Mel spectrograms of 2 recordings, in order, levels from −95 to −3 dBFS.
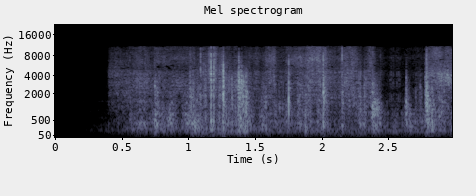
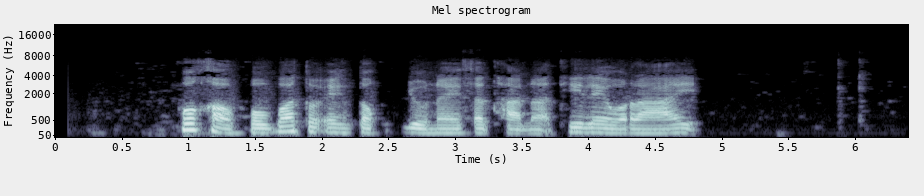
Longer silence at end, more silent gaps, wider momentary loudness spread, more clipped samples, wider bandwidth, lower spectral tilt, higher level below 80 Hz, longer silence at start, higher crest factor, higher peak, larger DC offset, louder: second, 0 s vs 1.6 s; neither; first, 14 LU vs 7 LU; neither; first, 11.5 kHz vs 7.4 kHz; second, 0 dB/octave vs -7.5 dB/octave; second, -86 dBFS vs -52 dBFS; second, 0.4 s vs 0.95 s; first, 30 dB vs 20 dB; second, -14 dBFS vs -2 dBFS; neither; second, -40 LUFS vs -20 LUFS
